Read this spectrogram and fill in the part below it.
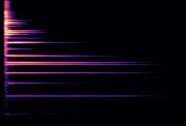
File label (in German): triangel; instrumente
